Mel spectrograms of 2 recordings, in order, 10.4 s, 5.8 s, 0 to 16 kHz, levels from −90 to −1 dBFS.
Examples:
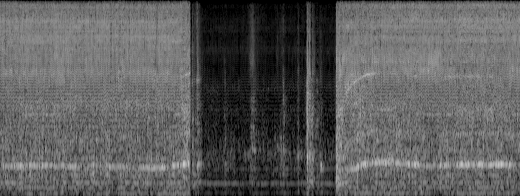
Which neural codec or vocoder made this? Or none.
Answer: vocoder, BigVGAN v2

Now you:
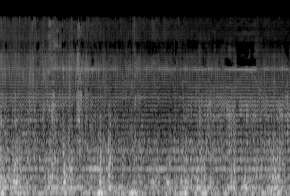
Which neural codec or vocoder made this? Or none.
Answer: vocoder, BigVGAN v2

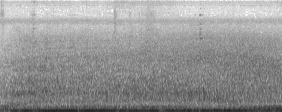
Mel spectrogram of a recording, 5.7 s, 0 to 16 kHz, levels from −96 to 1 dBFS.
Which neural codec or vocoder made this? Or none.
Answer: vocoder, BigVGAN v2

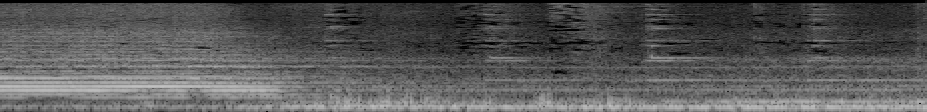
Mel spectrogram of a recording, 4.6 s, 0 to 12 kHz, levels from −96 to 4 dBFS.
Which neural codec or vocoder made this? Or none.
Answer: none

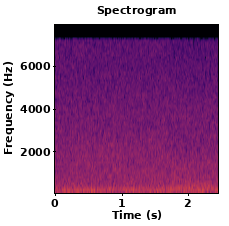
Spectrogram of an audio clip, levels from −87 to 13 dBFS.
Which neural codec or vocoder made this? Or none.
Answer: none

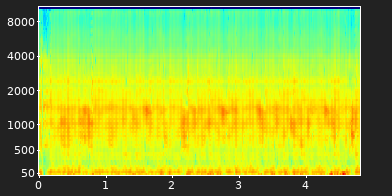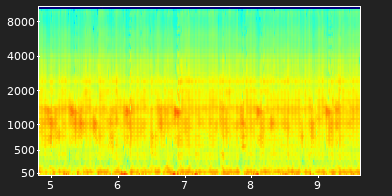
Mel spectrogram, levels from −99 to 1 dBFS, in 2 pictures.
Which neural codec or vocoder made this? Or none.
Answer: vocoder, BigVGAN v2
